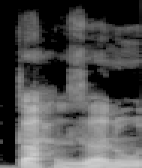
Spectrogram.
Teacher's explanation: زا میں سیٹی کی آواز پیدا کریں گے، واو مدہ ہے، ایک الف کے برابر کھینچنا ہے۔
